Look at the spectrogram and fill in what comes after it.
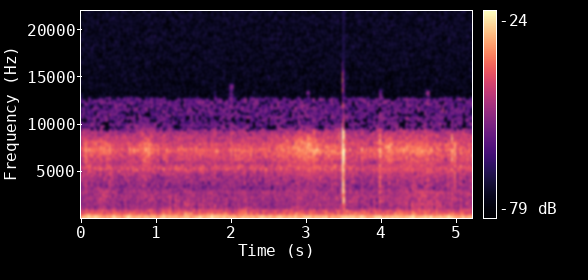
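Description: Car engine running steadily, a low, even hum. There is one sharp click about three and a half seconds in.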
